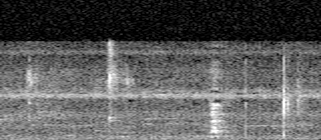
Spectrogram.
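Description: Near silence: room tone in a pause between sentences, with two faint short clicks about a second and a second and a half in.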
